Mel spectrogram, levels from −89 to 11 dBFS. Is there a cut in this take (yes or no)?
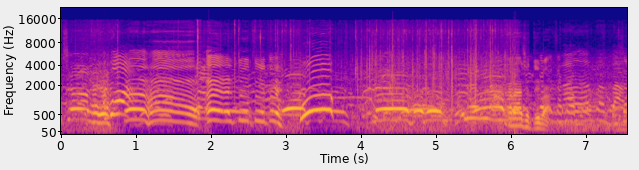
yes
